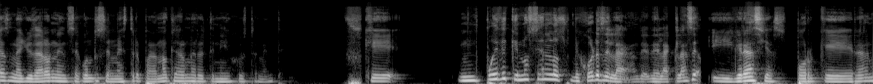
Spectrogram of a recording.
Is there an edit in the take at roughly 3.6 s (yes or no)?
yes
